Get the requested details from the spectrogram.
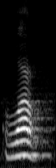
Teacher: ரா சுக்கூனுக்கு முன்னாடி ஃபத்தா வந்திருக்கிறனால அந்த ரா சுக்கூனை ஹெவியாக ஓதணும்.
